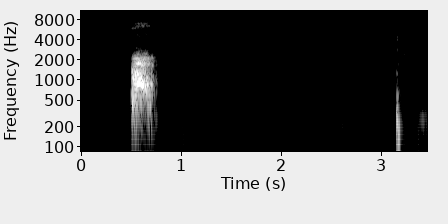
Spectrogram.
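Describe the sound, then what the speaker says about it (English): A single sharp dog bark sounds close by in a quiet room, followed after a long silence by a faint short click or yip. "And what are you barking at?"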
